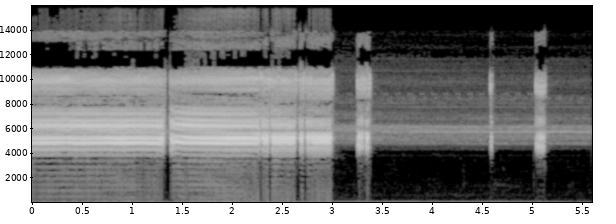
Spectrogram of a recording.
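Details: Cicada calling at close range: a loud, continuous, very high-pitched metallic buzz holds steady for three seconds with a few brief dips, cuts off, then returns in two short buzzy bursts against near silence.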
